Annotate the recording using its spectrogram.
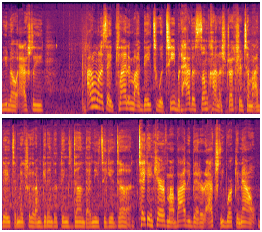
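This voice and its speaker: A man's voice: a little high, fairly bright tone, a little hiss or hum. A man giving a casual, earnest motivational talk to camera as a self-growth vlogger, with a preachy, faith-based tone and lots of "like" and "you know".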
